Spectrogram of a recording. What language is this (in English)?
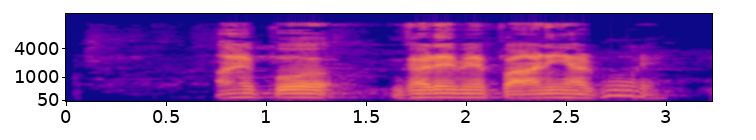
Sindhi Bhil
